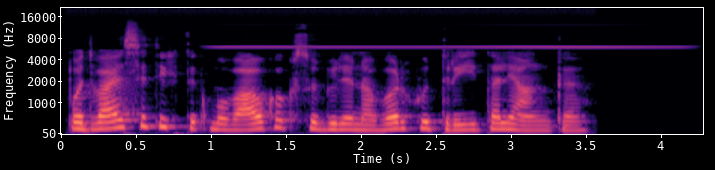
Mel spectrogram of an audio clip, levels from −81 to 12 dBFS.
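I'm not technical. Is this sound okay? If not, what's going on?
No. From about 0.89 s to the end, a thin, steady whistle at a very high pitch, around 6.2 kHz, sits quietly behind the speech, swelling and fading slowly. This feedback whistle is likely the microphone picking up its own loudspeaker, hovering just short of a full howl.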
